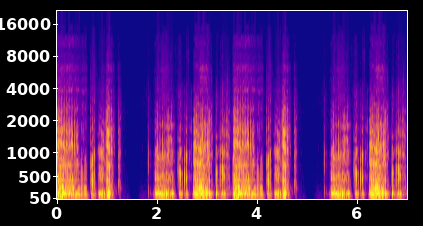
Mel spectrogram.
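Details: Deep, gravelly growling from an angry dog, delivered in choppy snarling bursts with two short silent breaks, low rumble dominant throughout.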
